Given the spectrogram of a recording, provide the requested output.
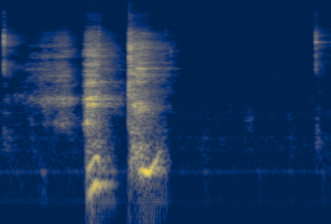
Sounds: Sneeze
